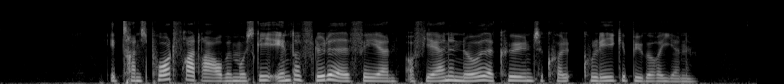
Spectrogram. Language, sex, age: Danish, female, 47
